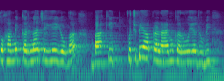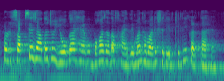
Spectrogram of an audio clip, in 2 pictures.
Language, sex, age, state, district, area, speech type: Hindi, female, 30-45, Rajasthan, Jaipur, urban, spontaneous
